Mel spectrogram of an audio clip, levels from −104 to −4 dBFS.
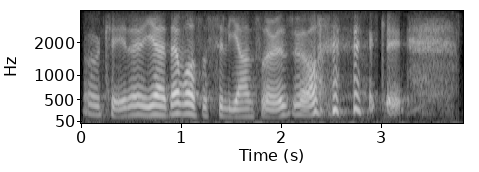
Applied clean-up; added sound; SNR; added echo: none; none; none; none.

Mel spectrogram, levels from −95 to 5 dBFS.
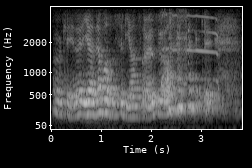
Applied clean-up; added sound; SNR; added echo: none; Chicken, rooster; 16 dB; reverberation time 0.8 s.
